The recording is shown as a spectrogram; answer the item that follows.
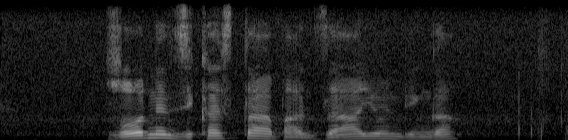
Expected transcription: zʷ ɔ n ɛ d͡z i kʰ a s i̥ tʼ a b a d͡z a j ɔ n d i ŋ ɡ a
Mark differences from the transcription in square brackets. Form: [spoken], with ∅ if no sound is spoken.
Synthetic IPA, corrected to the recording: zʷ ɔ n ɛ d͡z i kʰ a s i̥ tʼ a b a d͡z a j ɔ n d i ŋ ɡ a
